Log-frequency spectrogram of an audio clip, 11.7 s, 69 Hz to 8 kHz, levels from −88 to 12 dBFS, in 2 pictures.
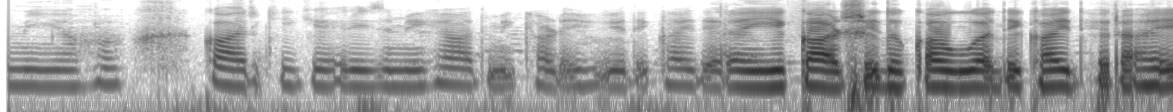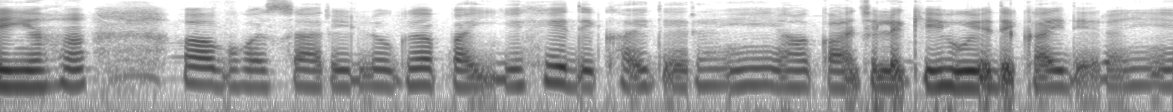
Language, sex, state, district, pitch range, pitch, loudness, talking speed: Hindi, female, Chhattisgarh, Balrampur, 205-215 Hz, 210 Hz, -18 LUFS, 180 wpm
